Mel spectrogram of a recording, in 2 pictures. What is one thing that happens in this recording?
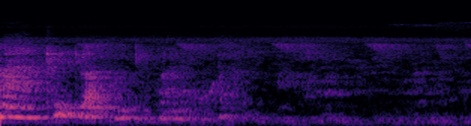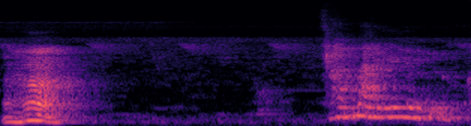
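An elderly woman speaks with animation close by.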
